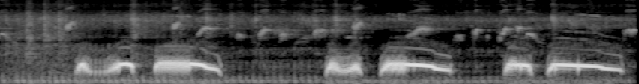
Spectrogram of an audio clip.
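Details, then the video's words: Trained decoy spotted dove from the Central Highlands of Vietnam cooing in a steady pattern: paired short notes leading into a longer falling coo, three phrases in four seconds, small birds chirping faintly. "Chim Cu gáy mồi đỉnh tây nguyên"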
